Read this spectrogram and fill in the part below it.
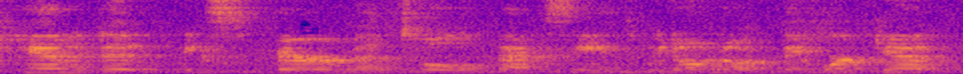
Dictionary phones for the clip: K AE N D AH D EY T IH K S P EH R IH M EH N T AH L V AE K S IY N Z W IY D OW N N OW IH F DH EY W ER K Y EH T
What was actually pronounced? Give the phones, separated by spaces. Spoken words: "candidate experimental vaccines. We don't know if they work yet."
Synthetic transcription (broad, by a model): K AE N D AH D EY T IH K S P EH R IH M EH N T L V AE K S IY N Z W IY D OW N N OW IH F DH EY W ER K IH T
